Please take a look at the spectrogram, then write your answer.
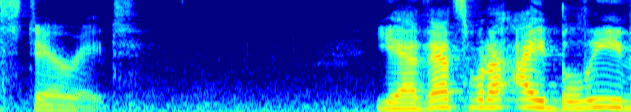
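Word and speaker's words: stearate: r a t e like steer rate but it's stair it's pronounced stair rate yeah that's what I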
